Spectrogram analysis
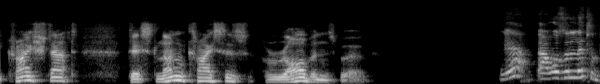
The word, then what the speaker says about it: Ravensburg: to say ravensberg but it's not is it ravensburg right so let's get it correct from the beginning robinsburg is the christ at this lung crisis robensburg yeah that was a little bit of english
